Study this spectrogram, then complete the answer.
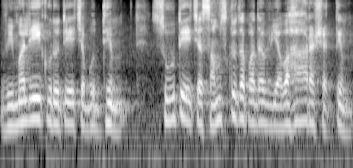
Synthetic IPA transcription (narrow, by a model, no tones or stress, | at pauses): ʋimɐliːkuɾut̪eːt͡ʃɐbud̪ʱːim | suːt̪eːt͡ʃɐsɐ̃mskɾɪt̪ɐpɐd̪ɐʋjɐʋɐɦaːɾɐʃɐk̚t̪im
